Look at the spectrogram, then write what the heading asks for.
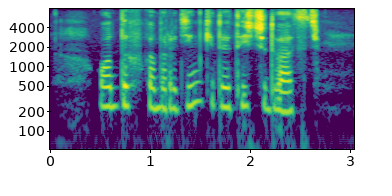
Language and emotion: Russian, neutral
